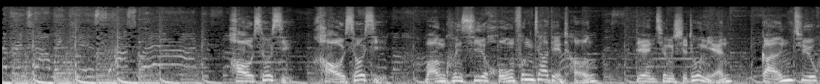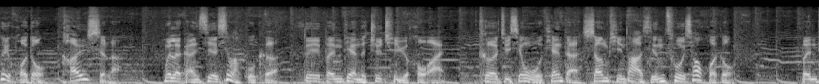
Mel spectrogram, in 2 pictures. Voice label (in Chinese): 促销; 宏丰家电城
